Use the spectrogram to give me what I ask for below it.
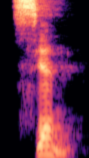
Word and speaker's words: cien: And last, the number 100 in Spanish is cien. Do we have a diphthong here? Yes, we do. That IE makes this a one-syllable word, cien. This is not cien, but cien. That diphthong blends those vowels together.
